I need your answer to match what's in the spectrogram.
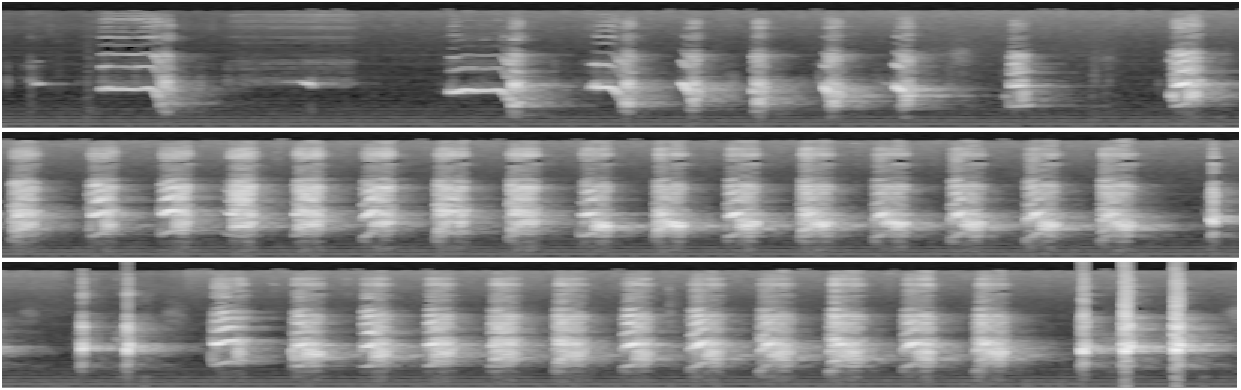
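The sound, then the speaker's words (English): A mouth call imitates a turkey, starting with a few scattered clucks and then running into long, rapid strings of loud yelps with brief pauses between bursts, over a low steady hum. “And then, of course, you're more, obviously you want to learn to yelp, and any yelp with a mouth call is a high note and then drops into a back end.”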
